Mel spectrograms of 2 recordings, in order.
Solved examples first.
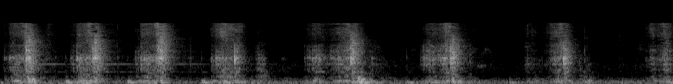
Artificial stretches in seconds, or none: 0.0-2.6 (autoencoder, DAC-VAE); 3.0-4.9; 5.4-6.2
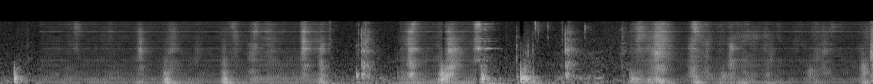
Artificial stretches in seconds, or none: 0.4-3.3 (vocoder, WaveNeXt); 4.0-4.8; 6.3-8.7

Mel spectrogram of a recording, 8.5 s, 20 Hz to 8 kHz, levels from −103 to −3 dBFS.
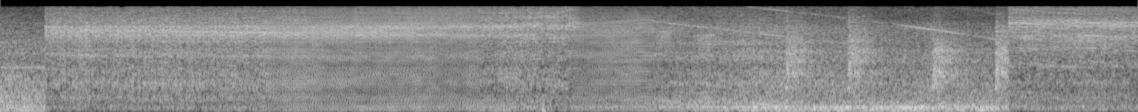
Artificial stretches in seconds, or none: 2.0-3.6 (vocoder, WaveNeXt); 4.3-4.9

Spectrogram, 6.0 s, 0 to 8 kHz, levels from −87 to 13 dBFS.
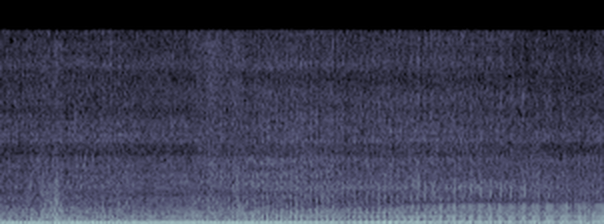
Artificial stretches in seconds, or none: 1.3-2.0 (vocoder, WaveNeXt)

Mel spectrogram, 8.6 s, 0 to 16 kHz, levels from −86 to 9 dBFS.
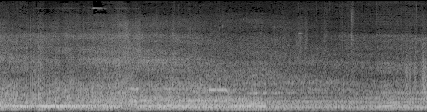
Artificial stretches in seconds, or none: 0.7-1.6 (codec, DAC); 2.3-2.8

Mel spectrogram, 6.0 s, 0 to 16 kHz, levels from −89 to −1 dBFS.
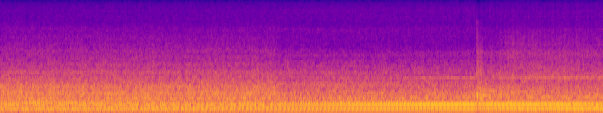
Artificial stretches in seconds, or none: none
